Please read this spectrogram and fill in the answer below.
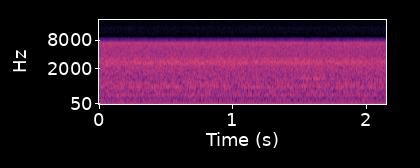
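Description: Steady hiss with a faint, even hum underneath: the background noise of a recording microphone, with no other sound.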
